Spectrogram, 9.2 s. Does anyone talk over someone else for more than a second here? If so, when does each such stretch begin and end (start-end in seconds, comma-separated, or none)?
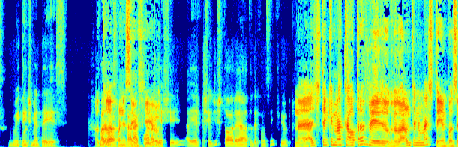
2.0-3.3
